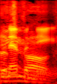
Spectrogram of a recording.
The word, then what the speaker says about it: anemone: No, a sea enema or some shit. I know that's not what anemone. – It's called. Thank you. – Anemone. – Anemone. I said it right.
